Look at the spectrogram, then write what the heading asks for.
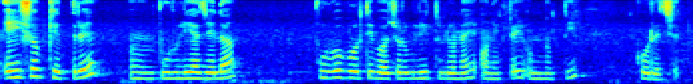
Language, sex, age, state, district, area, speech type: Bengali, female, 60+, West Bengal, Purulia, urban, spontaneous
